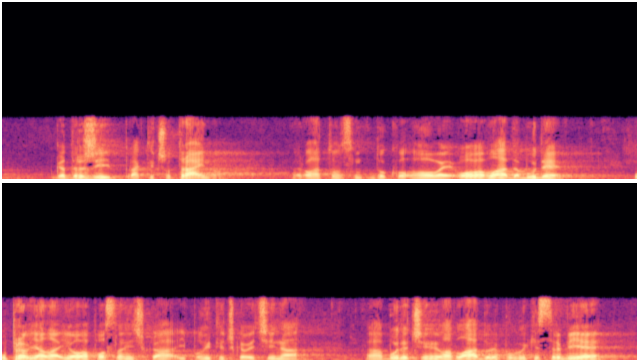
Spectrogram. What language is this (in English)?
Serbian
